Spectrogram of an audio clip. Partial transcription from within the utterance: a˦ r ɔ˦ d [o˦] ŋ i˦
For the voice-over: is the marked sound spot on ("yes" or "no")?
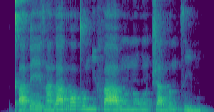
yes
